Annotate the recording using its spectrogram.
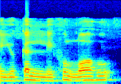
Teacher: لا یکلف اللہ، لا الف مدہ ہے، ایک الف کی مقدار کے برابر کھینچ کر پڑھیں گے۔ یکلف اللہ پیش کی وجہ سے اللہ کا لام موٹا پڑا جائے گا، اس کے اوپر کھڑی زبر بھی ہے، ایک الف کی مقدار کے برابر کھینچ کر پڑھا جائے گا۔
